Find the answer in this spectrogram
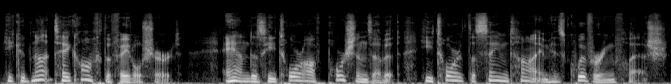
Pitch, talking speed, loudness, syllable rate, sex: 140 Hz, 225 wpm, -18 LUFS, 4.8 syllables/s, male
